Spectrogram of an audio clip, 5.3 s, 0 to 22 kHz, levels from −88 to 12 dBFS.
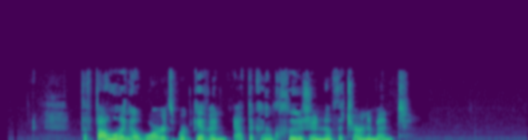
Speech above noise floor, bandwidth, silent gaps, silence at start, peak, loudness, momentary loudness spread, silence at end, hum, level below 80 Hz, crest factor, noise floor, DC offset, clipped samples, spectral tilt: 44 dB; 11.5 kHz; none; 0.8 s; -2 dBFS; -21 LUFS; 12 LU; 1.25 s; none; -74 dBFS; 20 dB; -65 dBFS; under 0.1%; under 0.1%; -5.5 dB/octave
